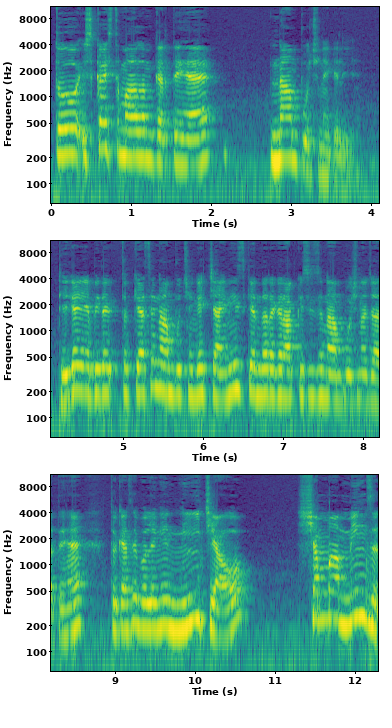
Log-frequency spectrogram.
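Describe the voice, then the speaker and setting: High-voiced Urdu-accented male teacher. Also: a bit bright. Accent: Pakistani Urdu. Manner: drills each word by repeating it slowly, checking "theek hai?". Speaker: language teacher. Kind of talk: classroom lecture.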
